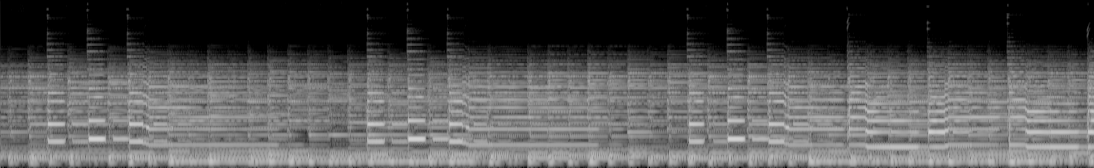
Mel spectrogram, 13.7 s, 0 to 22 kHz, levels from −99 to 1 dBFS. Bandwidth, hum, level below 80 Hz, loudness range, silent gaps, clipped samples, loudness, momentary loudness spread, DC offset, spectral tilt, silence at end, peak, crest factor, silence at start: 8.8 kHz; none; -72 dBFS; 4 LU; none; under 0.1%; -25 LUFS; 8 LU; under 0.1%; -5.5 dB/octave; 0 s; -8 dBFS; 16 dB; 0 s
